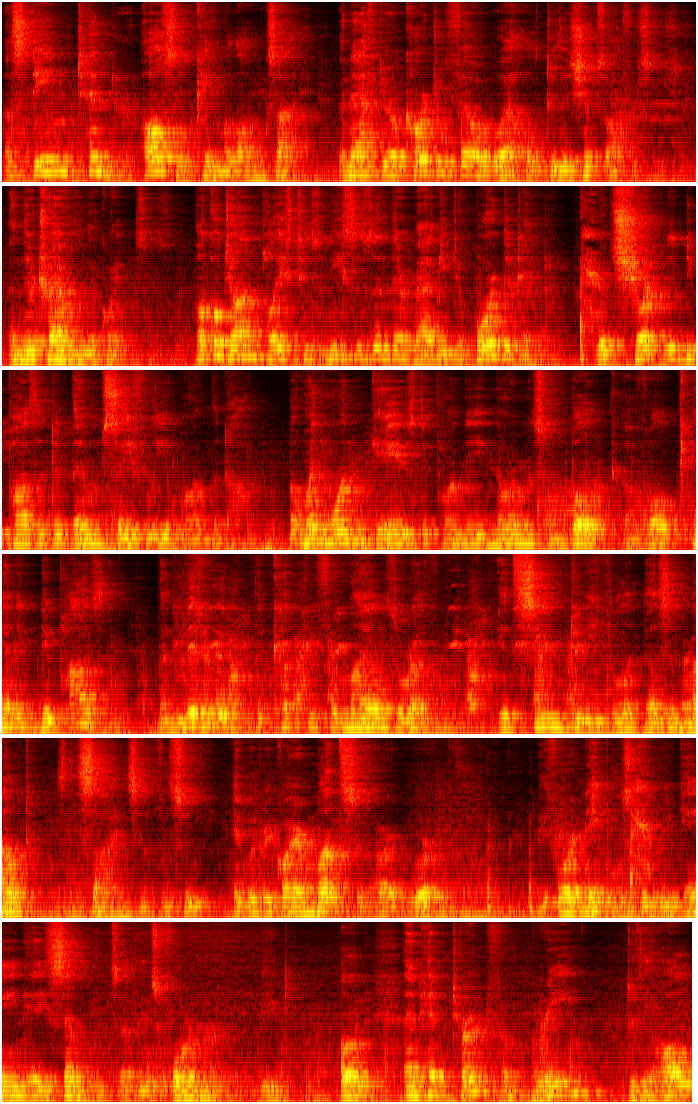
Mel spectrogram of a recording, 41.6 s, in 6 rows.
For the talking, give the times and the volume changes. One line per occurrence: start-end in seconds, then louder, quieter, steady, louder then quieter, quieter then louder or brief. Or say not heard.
0.0-41.5 steady.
